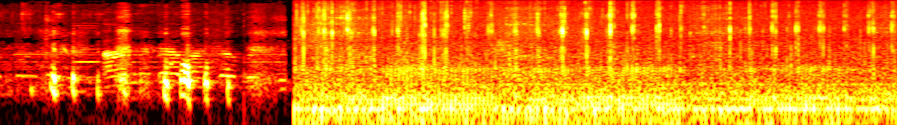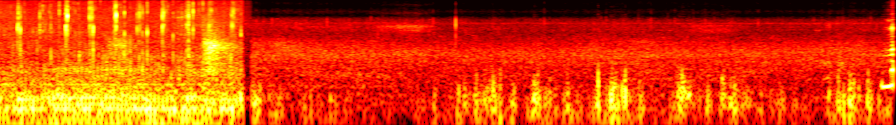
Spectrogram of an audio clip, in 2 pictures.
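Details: Domestic cat in a funny-cat compilation: a steady, rumbling purr holds for about eight seconds, between shorter bits of indoor noise and a faint voice.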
